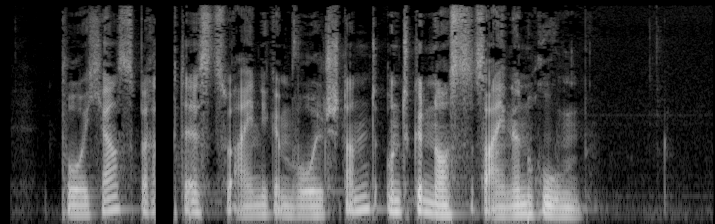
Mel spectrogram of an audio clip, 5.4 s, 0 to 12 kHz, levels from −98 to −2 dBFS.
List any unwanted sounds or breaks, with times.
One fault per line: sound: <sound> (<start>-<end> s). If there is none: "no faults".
sound: dropout (1.2-1.3 s)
